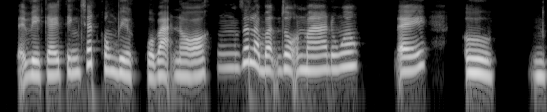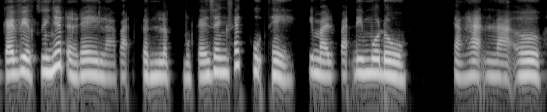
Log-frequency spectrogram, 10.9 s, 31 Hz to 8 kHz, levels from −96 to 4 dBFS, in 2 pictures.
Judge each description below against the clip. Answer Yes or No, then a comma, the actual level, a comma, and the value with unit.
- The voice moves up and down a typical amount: Yes, average, 4.4 semitones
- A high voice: Yes, high, 205 Hz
